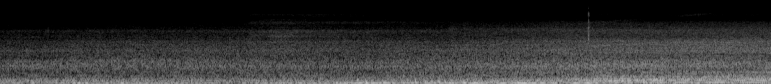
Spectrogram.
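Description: A train approaching the station: a continuous low rumble that grows steadily louder, with steady engine tones coming in near the end.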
